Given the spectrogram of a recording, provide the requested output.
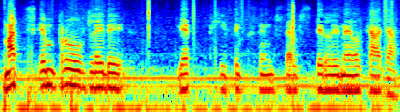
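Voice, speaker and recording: An actor in a 1930s radio drama playing a deferential, soothing servant with a measured, formal manner. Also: male voice, mid-range voice, fairly even intonation, creaky. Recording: noisy old 1930s radio recording.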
